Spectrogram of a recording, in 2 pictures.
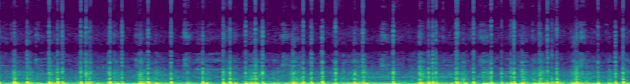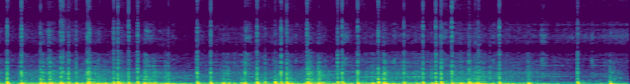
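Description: Fireworks going off in a rapid, continuous barrage of bangs and crackling, easing off near the end.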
